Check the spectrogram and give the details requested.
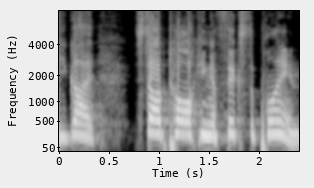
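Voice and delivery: play-acted, furious, enraged screaming. Retelling how a passenger kept screaming at the pilot: imitating a furious man screaming. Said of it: "My guy starts screaming at the pilot".

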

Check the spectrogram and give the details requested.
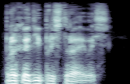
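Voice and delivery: usual speaking voice

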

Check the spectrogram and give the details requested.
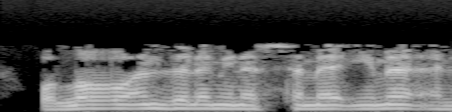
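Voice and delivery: ordinary delivery

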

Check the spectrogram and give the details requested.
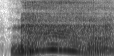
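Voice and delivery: hissing voice, drawn out. The thing inside Carlos's body answers the narrator's order to let go: hissed. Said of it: "Zasyčela ta věc v Carlosově těle".

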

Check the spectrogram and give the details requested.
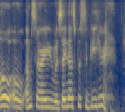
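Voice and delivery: high, friendly voice. Retelling a scene, imitating Principal Todman: imitating Principal Todman, friendly. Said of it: "so friendly about it".

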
